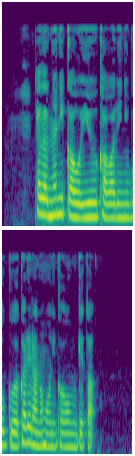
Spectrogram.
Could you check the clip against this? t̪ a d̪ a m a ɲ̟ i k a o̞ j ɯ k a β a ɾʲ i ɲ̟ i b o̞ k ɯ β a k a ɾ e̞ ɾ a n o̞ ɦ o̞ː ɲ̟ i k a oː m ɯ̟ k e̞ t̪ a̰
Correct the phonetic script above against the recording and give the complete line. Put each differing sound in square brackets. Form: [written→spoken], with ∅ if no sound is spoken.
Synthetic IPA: t̪ a d̪ a [m→n] a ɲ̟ i k a o̞ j [ɯ→ɯː] k a β a ɾʲ i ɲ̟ i b o̞ k ɯ β a k a ɾ e̞ ɾ a n o̞ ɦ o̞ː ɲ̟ i k a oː m ɯ̟ k e̞ t̪ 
